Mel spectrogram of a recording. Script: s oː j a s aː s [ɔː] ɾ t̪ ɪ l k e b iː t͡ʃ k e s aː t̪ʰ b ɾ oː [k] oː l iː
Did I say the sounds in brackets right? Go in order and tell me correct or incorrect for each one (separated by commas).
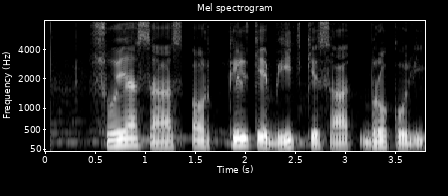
correct, correct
